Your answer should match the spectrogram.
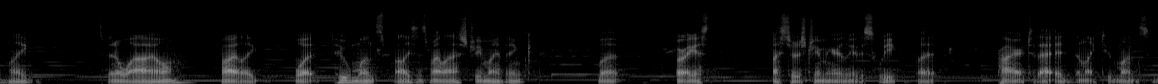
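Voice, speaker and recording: Man, very low pitch, heavy vocal fry, visual novel streamer, reads aloud with casual asides, faint guitar music behind. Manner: reads narration, breaks off to comment casually. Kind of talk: live stream reading and chat. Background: guitar music from the game.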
